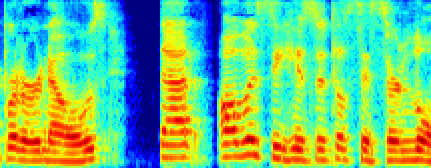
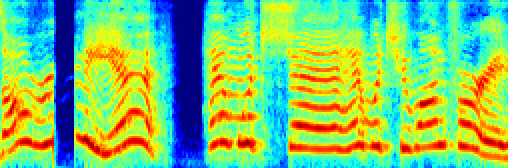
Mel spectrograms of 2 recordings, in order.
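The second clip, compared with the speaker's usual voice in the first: much higher, eager retold voice; thrilled brother; 12 semitones higher than usual. Brother keen to buy the Atari from the regular, excited and high. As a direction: jump at the deal, pitched way up.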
